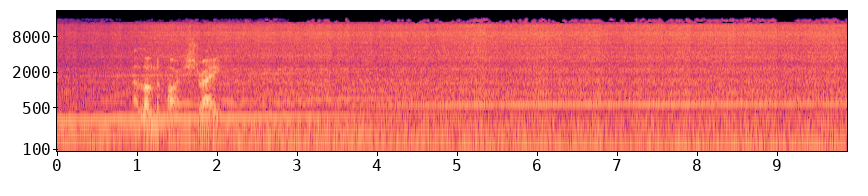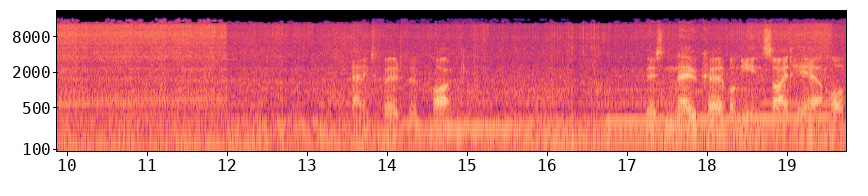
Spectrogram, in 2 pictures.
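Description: Wind rushes loudly past the open cockpit.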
